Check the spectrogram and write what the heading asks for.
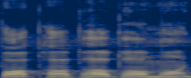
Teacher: अगर आप प वर्ग की बात करें तो जब आप इनको उच्चारण करोगे तो आपके ओंठ आपस में मिलेंगे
